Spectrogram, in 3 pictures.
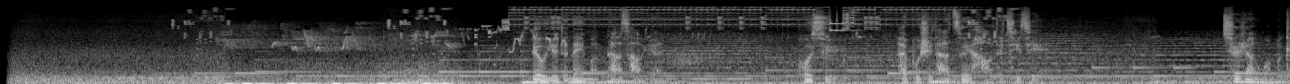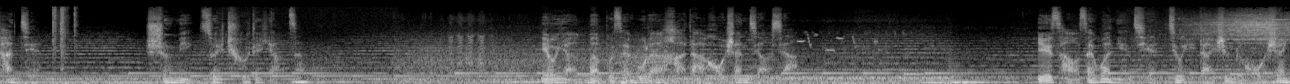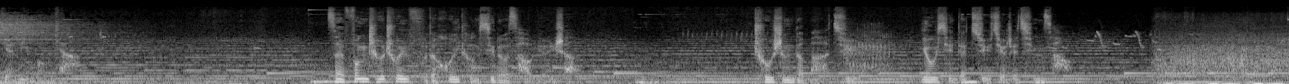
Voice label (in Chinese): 男,汽车; 沃尔沃汽车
